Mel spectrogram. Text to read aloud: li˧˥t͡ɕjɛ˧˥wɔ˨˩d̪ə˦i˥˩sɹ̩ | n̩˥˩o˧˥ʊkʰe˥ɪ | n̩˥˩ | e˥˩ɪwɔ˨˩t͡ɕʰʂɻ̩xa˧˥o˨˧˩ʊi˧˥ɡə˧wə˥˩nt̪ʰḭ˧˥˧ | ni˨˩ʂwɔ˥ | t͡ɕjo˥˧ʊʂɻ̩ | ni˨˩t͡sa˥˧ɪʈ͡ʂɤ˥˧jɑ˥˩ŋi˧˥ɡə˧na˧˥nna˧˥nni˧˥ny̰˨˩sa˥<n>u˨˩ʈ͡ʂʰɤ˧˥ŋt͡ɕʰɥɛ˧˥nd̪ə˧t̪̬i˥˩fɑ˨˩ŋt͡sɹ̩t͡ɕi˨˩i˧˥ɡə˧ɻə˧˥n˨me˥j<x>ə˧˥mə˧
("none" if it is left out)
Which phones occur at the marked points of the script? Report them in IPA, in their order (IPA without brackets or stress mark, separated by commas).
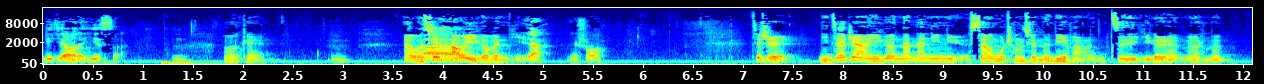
n, ʂ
